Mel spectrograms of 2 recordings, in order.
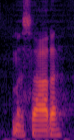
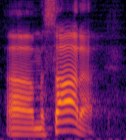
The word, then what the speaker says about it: Masada: And it is believed the reference to the stronghold is Masada, okay, right here. I assume I'm pronouncing that properly. – Masada, okay. Masada, that is believed to be the stronghold.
